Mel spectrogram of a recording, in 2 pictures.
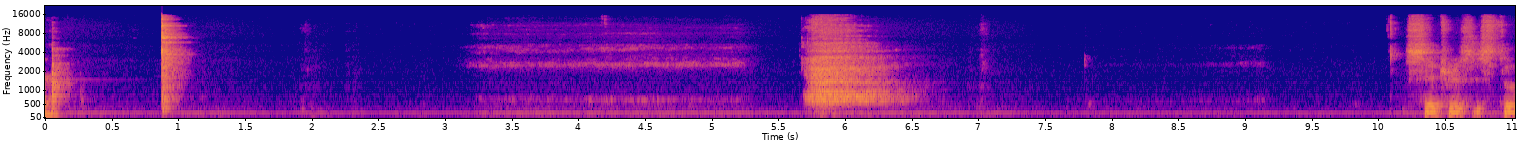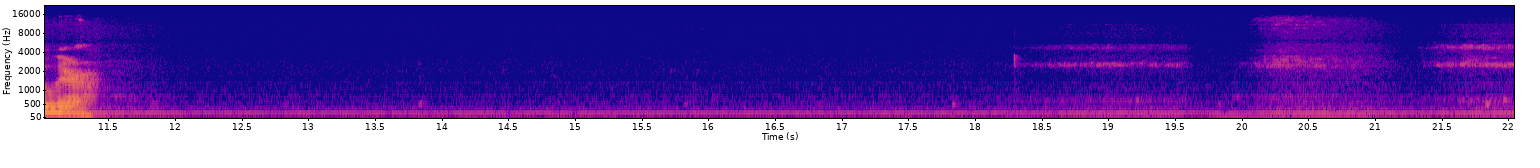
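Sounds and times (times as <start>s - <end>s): person sipping drink: 5.7s - 6.6s
loud breathy exhale: 5.7s - 6.7s.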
